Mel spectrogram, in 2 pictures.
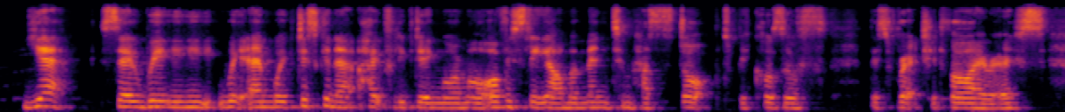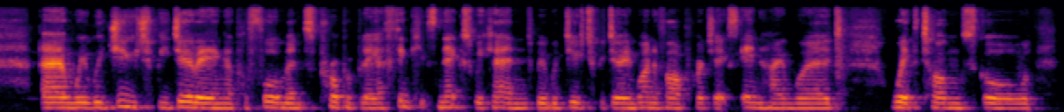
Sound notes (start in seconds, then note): none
